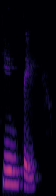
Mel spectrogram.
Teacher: o G eu pronunciei com som de R da língua portuguesa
